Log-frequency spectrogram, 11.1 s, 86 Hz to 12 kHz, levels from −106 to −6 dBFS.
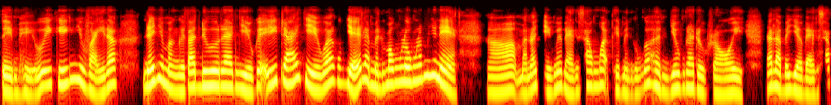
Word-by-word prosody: tìm 160 -3 0
hiểu 150 0 -4
ý 220 +2 +2
kiến 235 +4 0
như 275 -5 +1
vậy 165 -7 -2
đó, 230 +3 +3 0.4
nếu 215 +4 +5
như 295 -1 +1
mà 210 -6 0
người 170 -1 -1
ta 200 +3 +3
đưa 215 +1 +5
ra 215 -1 +3
nhiều 185 -5 0
cái 215 - +1
ý 240 +6 +1
trái 265 +2 +2
chiều 200 - +2
quá 225 +6 +2
cũng 250 -2 -9
dễ 205 - +5
làm 270 -6 -1
mình 195 -2 -3
mông 235 +2 +2
lung 260 0 +4
lắm 285 - 0
chứ 355 - +4
nè. 210 - +4 0.4
Đó, 165 +2 -1
mà 155 - -5
nói 185 +6 -2
chuyện 165 -2 -4
với 210 - -1
bạn 165 -4 -5
xong 210 +4 -5
á 225 - -2
thì 175 - -6
mình 160 -3 -8
cũng 155 +3 -9
có 230 - -1
hình 200 -8 -3
dung 190 +1 -2
ra 200 -1 -1
được 175 -5 -3
rồi, 155 -1 -3 0.3
đó 200 - +2
là 210 -1 +2
bây 180 0 -4
giờ 170 -3 0
bạn 145 -2 -4
sắp 230 +7 -8
200 Hz, 280 wpm, -23 LUFS, 165-230 Hz, 0.4 s, nếu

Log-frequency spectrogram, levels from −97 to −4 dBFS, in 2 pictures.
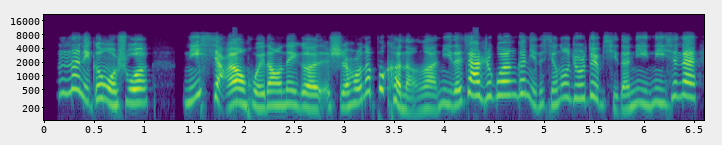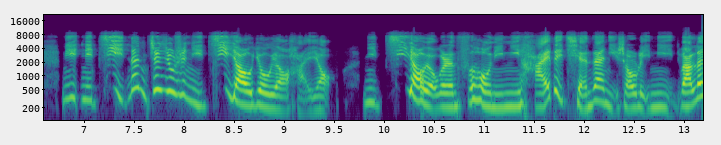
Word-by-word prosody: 嗯， - - -12
那 - - +1
你 - - 0
跟 315 +2 -1
我 240 -3 +2
说， 260 +2 +1 0.3
你 270 +6 -6
想 - - -2
要 260 0 +7
回 215 -3 -5
到 230 +1 +2
那 245 -1 -4
个 205 -1 0
时 210 0 -2
候， 260 +4 -2
那 455 - -3
不 - - 0
可 - - -1
能 - - -9
啊， 195 -1 -2
你 245 -1 -11
的 245 - -1
价 375 +5 +7
值 355 0 -6
观 385 +1 +2
跟 415 0 -5
你 - - -10
的 230 - -15
行 240 0 -10
动 340 +1 -5
就 320 - -4
是 325 - -3
对 355 -1 -1
不 295 - -20
齐 190 -6 -14
的。 190 +1 -5
你 245 +1 -9
你 260 +2 -9
现 365 +5 -9
在 360 -3 +5 0.2
你 315 +2 -8
你 300 -1 -3
既 345 - 0
那 440 - 0
这 - - +2
就 455 - +1
是 390 - -2
你 265 -7 -6
既 355 - -1
要、 240 -5 +8
又 220 -3 0
要、 185 -2 -2
还 - - -11
要， 175 +1 -6 0.3
你 270 0 -11
既 465 - -5
要 - - +7
有 - - +2
个 210 +1 +2
人 210 +1 +1
伺 270 +7 -4
候 240 -6 +1
你， 205 0 -7
你 215 +1 -5
还 210 -3 +3
得 470 - +1
钱 - - -2
在 290 -1 +5
你 225 -6 -10
手 195 -1 0
里， 200 -2 -7
你 210 -2 -12
完 220 0 +7
了， 345 - +8
250 Hz, 335 characters per minute, -21 LUFS, 215-330 Hz, 0.3 s, 要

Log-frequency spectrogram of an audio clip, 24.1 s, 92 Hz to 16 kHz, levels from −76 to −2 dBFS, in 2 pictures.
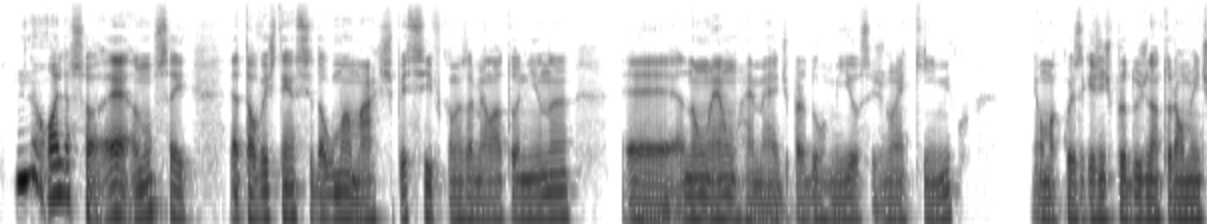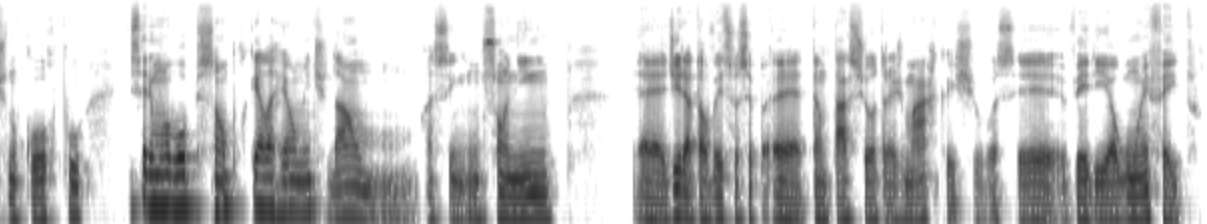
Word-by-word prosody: Não, 260 0 +8
olha 180 +1 +7
só, 180 - 0
é, 115 -4 +7
eu 95 - 0
não 120 +5 +2
sei. 115 -9 -2 0.4
É 95 - +1
talvez 100 +1 +1
tenha 105 +1 0
sido 105 -1 -2
alguma 95 +2 +1
marca 85 +1 0
específica, 90 -2 -3
mas 85 0 -2
a 90 - 0
melatonina, 85 +4 -1 0.5
eh, 75 -3 0
não 90 0 +1
é 85 +1 +2
um 90 -1 0
remédio 75 -2 -5
pra - - -3
dormir, 80 +1 -3
ou 80 - -3
seja, 75 -3 -9
não 80 0 -4
é 80 0 -3
químico, 80 +5 -6 0.6
é - - -7
uma 80 -1 -1
coisa 80 0 -2
que - - 0
a - - +1
gente 90 0 -1
produz 90 0 0
naturalmente 85 -1 0
no 85 -1 -1
corpo 90 +6 -2 0.5
e 140 - -4
seria 145 +1 +4
uma 145 0 +5
boa 140 0 +7
opção 140 -2 0
porque 140 0 -3
ela 140 0 +5
realmente 130 +1 -1
dá 110 +1 +1
um, 110 -2 -5
assim, 85 -1 -4
um 85 - -3
soninho, 95 +1 +2 0.8
eh, 80 -2 +1
direto 105 +6 +4
talvez 90 +3 +1
se - - -8
você, 85 -1 -2 0.2
eh, 80 -4 +3
tentasse 85 +2 0
outras 80 -2 -2
marcas 80 +2 -3
você 75 +2 -2
veria 80 -1 +2
algum 90 +2 +2
efeito. 75 -8 -3
85 Hz, 160 wpm, -24 LUFS, 80-100 Hz, 0.8 s, Não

